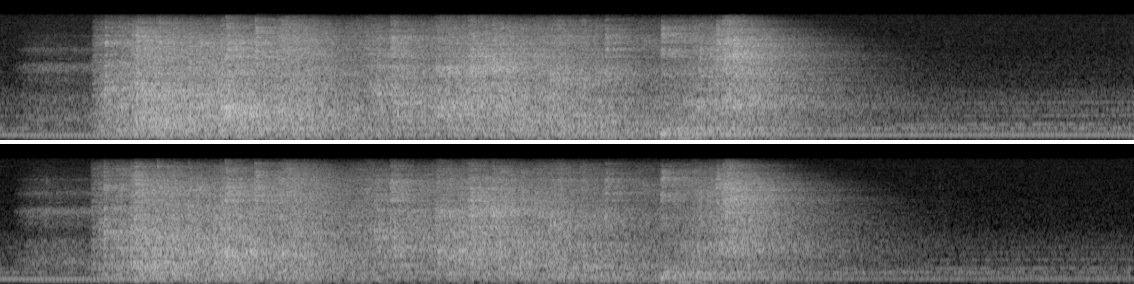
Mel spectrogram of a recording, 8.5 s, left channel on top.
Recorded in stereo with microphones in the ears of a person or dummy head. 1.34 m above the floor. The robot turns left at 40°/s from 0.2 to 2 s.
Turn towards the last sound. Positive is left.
turn(degrees=-140)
